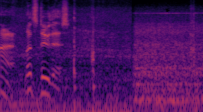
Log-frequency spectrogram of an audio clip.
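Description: A truck cab door opens.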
